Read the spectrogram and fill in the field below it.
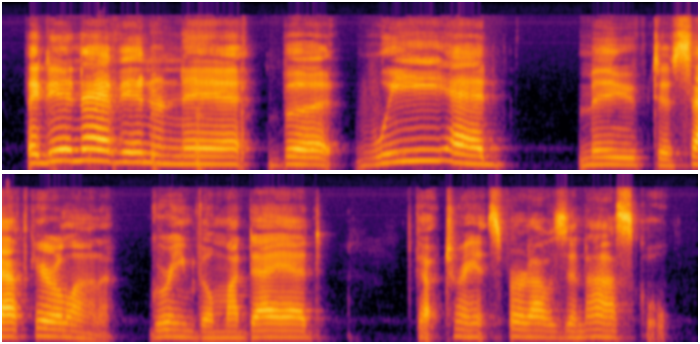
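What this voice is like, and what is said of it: Charlotte, North Carolina Southern accent. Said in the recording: “Am from Charlotte, North Carolina. You can tell by that weird accent.”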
